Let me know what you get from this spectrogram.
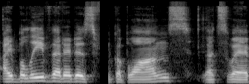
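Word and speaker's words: Gablonz: Uh, I believe that it is Gablons. That's the way I pronounce it. You can pronounce it Gablon if you wish to say Gablon, you can. But I say Gablons. I pronounce the Z.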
